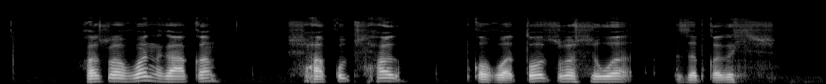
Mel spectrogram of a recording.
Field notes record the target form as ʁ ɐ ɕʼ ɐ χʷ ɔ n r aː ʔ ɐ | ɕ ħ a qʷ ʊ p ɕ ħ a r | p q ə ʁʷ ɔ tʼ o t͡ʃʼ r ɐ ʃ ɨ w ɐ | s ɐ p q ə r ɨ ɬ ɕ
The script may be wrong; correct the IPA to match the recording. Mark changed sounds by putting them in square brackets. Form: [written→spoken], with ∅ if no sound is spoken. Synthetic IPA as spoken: ʁ ɐ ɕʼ ɐ [χʷ→ʁʷ] ɔ n r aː [ʔ→q] ɐ | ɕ ħ a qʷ ʊ p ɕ ħ a r | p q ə ʁʷ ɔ tʼ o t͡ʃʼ r ɐ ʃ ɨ w ɐ | [s→z] ɐ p q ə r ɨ ɬ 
